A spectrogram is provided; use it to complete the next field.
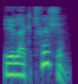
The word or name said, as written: electrician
